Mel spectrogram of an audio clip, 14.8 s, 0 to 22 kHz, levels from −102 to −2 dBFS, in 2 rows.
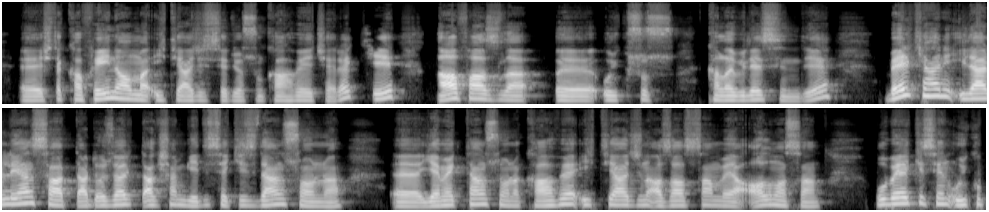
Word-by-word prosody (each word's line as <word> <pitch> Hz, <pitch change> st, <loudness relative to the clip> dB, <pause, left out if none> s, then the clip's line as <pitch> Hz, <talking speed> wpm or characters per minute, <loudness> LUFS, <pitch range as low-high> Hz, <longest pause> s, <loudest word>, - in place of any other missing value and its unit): Eee, 115 Hz, 0 st, -1 dB
işte, 115 Hz, 0 st, -4 dB
kafein 150 Hz, +5 st, +3 dB
alma 150 Hz, -6 st, +3 dB
ihtiyacı 120 Hz, -2 st, -3 dB
hissediyorsun 115 Hz, -1 st, -7 dB
kahve 115 Hz, +1 st, -3 dB
içerek 140 Hz, -, -5 dB
ki 195 Hz, +7 st, +1 dB, 0.3 s
daha 170 Hz, -, +9 dB
fazla, 140 Hz, -7 st, +3 dB, 0.2 s
eee, 115 Hz, -2 st, +1 dB
uykusuz 130 Hz, +1 st, -6 dB, 0.2 s
kalabilesin 125 Hz, -3 st, -1 dB
diye. 210 Hz, -, -4 dB, 0.4 s
Belki, 245 Hz, +1 st, +6 dB
hani, 240 Hz, -1 st, +3 dB
ilerleyen 170 Hz, +5 st, +4 dB
saatlerde 150 Hz, -8 st, +2 dB
özellikle 160 Hz, +2 st, 0 dB
akşam 150 Hz, +2 st, -3 dB
yedi 135 Hz, +2 st, -5 dB
sekizden 145 Hz, +3 st, -1 dB
sonra, 125 Hz, -7 st, -3 dB, 0.4 s
eee, 125 Hz, -, -1 dB
yemekten 135 Hz, +9 st, +1 dB
sonra 145 Hz, -6 st, -5 dB
kahve 145 Hz, +7 st, 0 dB
ihtiyacını 155 Hz, -1 st, -2 dB
azaltsan 140 Hz, +2 st, -2 dB
veya 130 Hz, -2 st, 0 dB
almasan 140 Hz, -6 st, -2 dB, 0.4 s
bu 170 Hz, +2 st, -2 dB
belki 200 Hz, +1 st, +3 dB
senin 185 Hz, 0 st, -2 dB
uyku 155 Hz, +3 st, -4 dB
145 Hz, 145 wpm, -23 LUFS, 125-165 Hz, 0.4 s, daha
